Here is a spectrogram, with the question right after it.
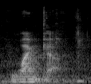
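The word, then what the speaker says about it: Guanca: He says, for childish reasons, mine is Colón Ford Cristian, and I'm going to spell the surname before I tell English speakers how it's pronounced. It's G-U-A-N-C-A, and it's pronounced Wanka.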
